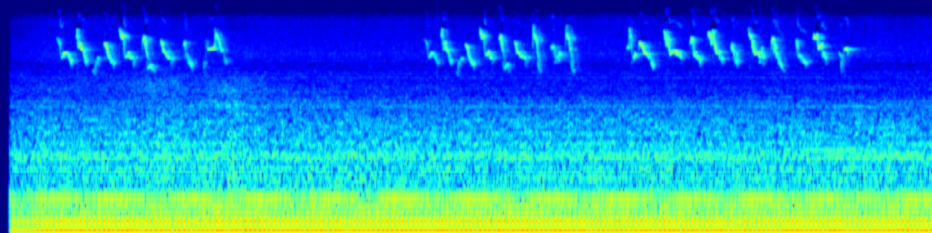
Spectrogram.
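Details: White-eye singing in three bursts of thin, very high, rapid downslurred whistles, each burst about two seconds of quick repeated notes, over a loud steady low mechanical hum.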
